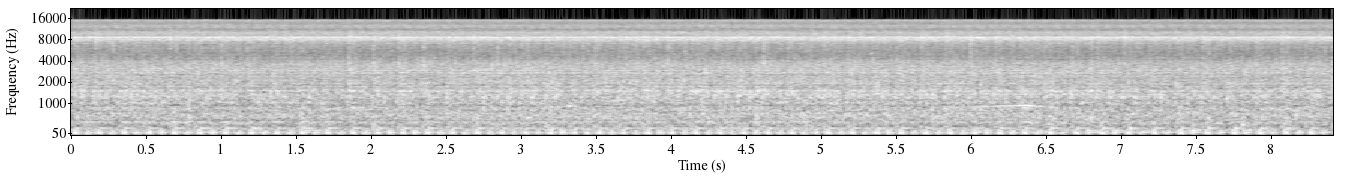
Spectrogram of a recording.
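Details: Honda Vario 125 LED scooter started after light service, CVT cleaned and reassembled: even, steady idle at a constant pace with no knocks, rattles or hunting; engine sounds healthy.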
